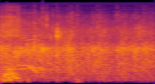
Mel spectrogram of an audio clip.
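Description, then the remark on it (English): An audience claps their hands in praise to God, sustained, dense applause, a steady wash of many overlapping claps with no distinct rhythm, fairly loud throughout. “Would you give him a hand clap of praise if you know your God has been good to you and you just want to show a little gratitude?”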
